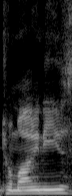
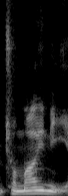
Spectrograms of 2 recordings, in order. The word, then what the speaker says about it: Tomine: say his name too tomini I heard but I'm not exactly sure it's still meaning it's from it's Japanese tomine okay I know I've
